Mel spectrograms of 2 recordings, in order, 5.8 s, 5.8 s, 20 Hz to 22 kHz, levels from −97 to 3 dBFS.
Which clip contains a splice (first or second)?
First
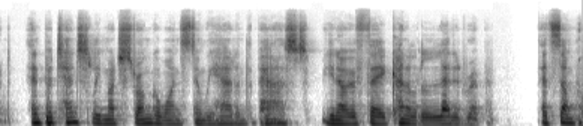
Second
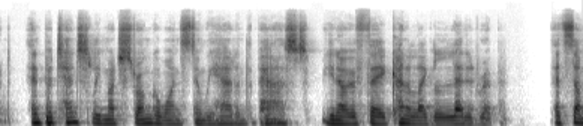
first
